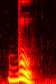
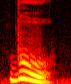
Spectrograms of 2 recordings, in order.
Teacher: The letter ba with the short vowel Dammah makes a sound bu, short and round, with your lips rounded. Then when we add waw to stretch the sound, it becomes boo, a longer version of the same sound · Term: long U sound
